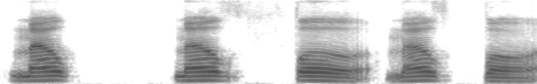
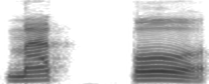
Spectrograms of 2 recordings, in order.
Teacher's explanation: Langsung ke huruf po yang diberikan tasdid karena terjadi idgham ya, idgham dari lam ke huruf po atau idgham syamsi atau huruf lam syamsiah dan langsung ya, langsung mau po mau po ya, bukan mat po tetapi mau po ya.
